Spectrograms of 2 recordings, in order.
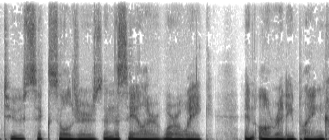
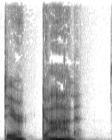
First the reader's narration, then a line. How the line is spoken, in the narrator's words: said Pavel Ivanich, and he shook his head mournfully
